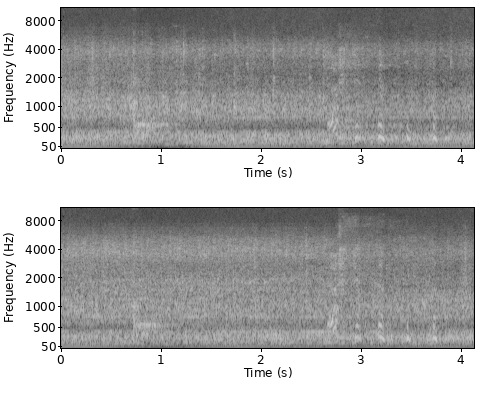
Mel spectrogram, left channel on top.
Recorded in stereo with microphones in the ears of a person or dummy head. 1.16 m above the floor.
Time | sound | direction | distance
0.7 | a pop | 5° right (ahead or behind) | 6.5 m
2.7 | a giggle | 40° right (ahead or behind) | 1.3 m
